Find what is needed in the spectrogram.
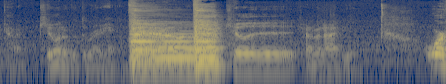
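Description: Steel-string acoustic guitar strummed through chord changes, soft at first, with the loudest full strums a little over a second in, lasting nearly a second, then softer strumming again.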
